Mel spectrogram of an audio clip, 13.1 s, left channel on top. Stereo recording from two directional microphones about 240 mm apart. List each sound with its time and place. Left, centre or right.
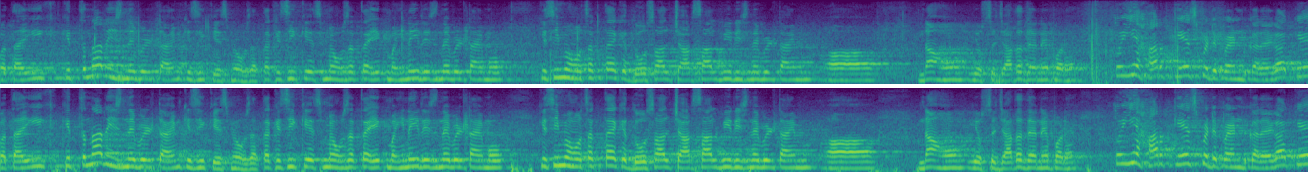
0.0 s a man's voice: right
11.2 s a woman's voice: right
